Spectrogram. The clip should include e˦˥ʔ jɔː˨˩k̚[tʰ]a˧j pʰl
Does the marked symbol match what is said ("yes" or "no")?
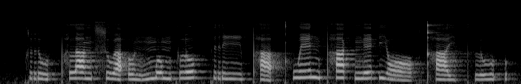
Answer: yes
